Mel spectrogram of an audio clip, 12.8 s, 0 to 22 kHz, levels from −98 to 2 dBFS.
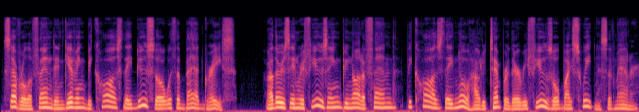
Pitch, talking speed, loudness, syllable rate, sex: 150 Hz, 140 wpm, -17 LUFS, 4.1 syllables/s, male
